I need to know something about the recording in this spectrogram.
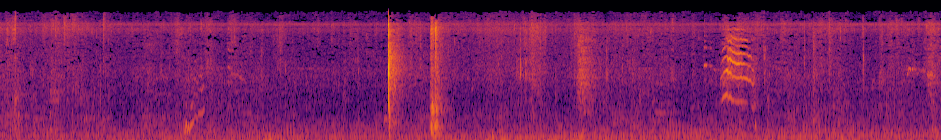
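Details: Stray cat being tamed with wet food, helped by friendly tamed cats and kittens; one short, high, wavering meow late on, preceded by sharp clicks and handling knocks over a quiet background.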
